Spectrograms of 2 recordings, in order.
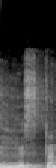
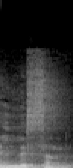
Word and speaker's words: listen: इसे लिस्टन नहीं बोलिएगा, इसे प्रोनाउंस करेंगे लिसन।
